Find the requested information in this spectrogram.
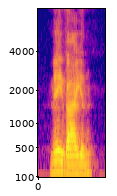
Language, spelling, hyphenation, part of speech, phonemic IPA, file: Dutch, meewaaien, mee‧waai‧en, verb, /ˈmeːˌʋaː.jə(n)/, Nl-meewaaien.ogg
- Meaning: 1. to take along 2. to be blown along (with the wind, someone's breath or another movement of air)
